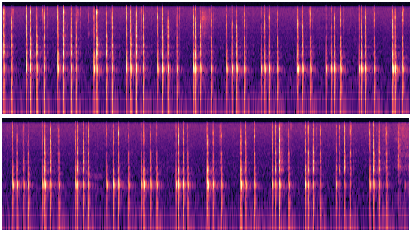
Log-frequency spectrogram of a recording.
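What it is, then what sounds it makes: Hard-shell glasses case. Long fingernails of both hands tap rapidly on a dark, oblong, hollow hard-shell eyeglasses case held horizontally. The taps come in quick, uneven clusters of short, dry clicks with a hollow mid-pitched tone.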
